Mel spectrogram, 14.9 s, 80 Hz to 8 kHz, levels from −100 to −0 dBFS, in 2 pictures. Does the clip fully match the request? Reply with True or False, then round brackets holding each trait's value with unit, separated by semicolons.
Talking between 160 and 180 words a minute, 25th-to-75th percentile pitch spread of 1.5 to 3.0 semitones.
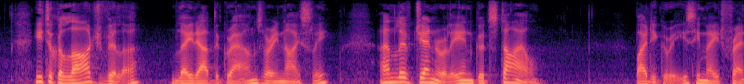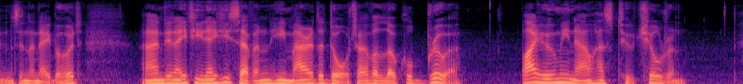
False (175 wpm; 5.0 semitones)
